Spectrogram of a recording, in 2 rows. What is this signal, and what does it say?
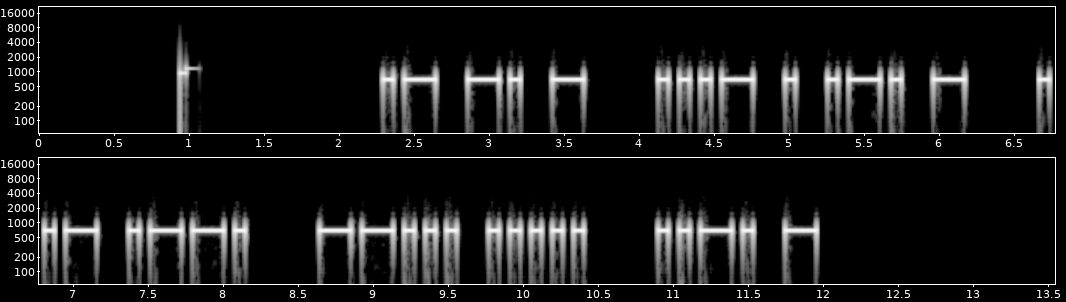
Morse code, heard as a keyed tone, about 17 wpm, 700 Hz. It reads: ANT VERT UP 75 FT
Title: K1USN SST QSO Practice 17wpm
